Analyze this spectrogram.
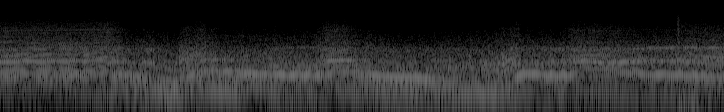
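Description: A car engine roars, revving up and dropping with each gear change.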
